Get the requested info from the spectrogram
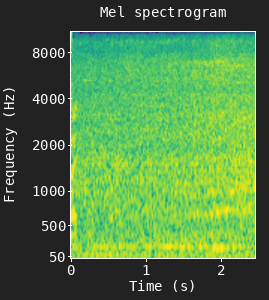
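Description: Steady low drone of road traffic, a motor vehicle engine running with a constant hum.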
